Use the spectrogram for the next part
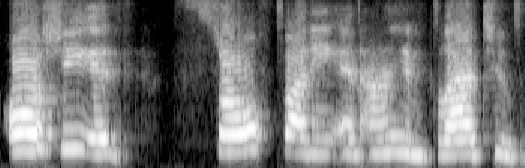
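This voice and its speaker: A woman channeling an ancient male sage spirit, speaking slowly with humming pauses and casual swearing. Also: high voice, dull audio. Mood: serene. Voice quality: slow, pausing, humming "mm" between phrases. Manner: calm, teasing, swears casually. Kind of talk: channeling session.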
